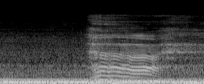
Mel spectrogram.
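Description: A farm tractor's diesel engine running steadily, heard from inside the cab. About a second in, a man gives a short voiced sigh that falls in pitch.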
